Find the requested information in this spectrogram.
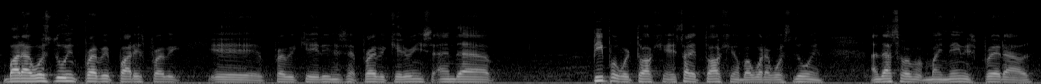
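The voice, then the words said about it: Foreign accent. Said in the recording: “you speak English, Spanish, Italian, and French... All with an accent.”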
